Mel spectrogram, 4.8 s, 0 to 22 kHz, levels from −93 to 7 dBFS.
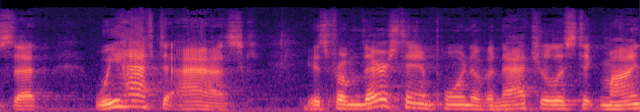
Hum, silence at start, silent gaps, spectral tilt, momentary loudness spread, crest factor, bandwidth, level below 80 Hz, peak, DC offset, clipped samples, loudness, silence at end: none; 0 s; none; -4.5 dB/octave; 10 LU; 18 dB; 16 kHz; -50 dBFS; 0 dBFS; under 0.1%; under 0.1%; -18 LUFS; 0 s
